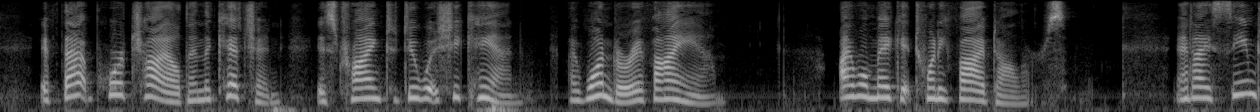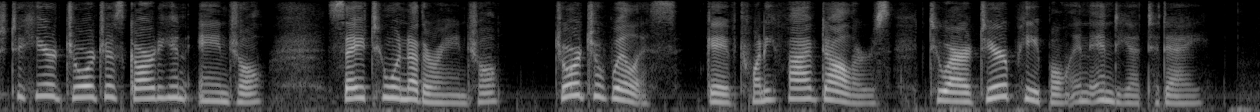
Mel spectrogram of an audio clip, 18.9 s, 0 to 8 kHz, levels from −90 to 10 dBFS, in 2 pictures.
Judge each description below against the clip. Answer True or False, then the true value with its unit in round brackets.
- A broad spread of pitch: True (6.6 semitones)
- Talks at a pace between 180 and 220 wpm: False (160 wpm)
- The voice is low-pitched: False (230 Hz)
